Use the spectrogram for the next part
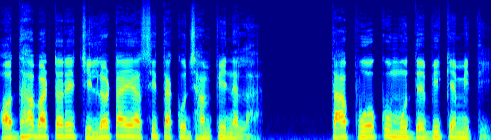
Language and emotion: Odia, neutral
